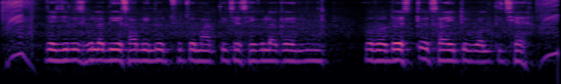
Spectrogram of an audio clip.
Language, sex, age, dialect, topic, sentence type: Bengali, male, 18-24, Western, agriculture, statement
